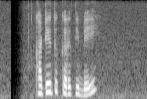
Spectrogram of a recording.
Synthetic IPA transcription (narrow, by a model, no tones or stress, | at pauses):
kaʈijut̪ukəɾət̪ibej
